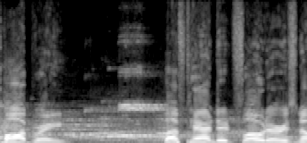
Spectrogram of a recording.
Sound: whistle

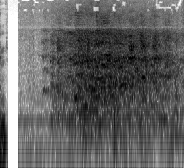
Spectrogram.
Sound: audience laughter

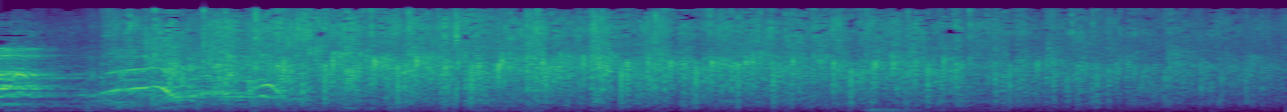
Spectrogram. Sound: applause

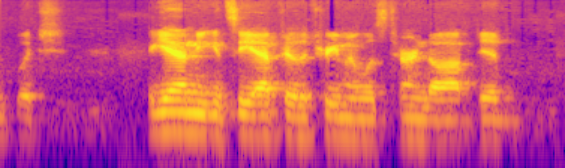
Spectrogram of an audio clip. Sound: none

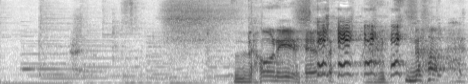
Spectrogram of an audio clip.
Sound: light music; blows; laughs

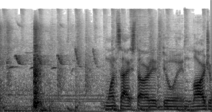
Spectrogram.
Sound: birds chirping

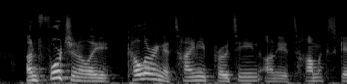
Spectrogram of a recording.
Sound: none

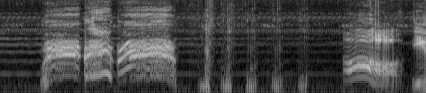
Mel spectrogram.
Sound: rolo grunting

